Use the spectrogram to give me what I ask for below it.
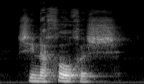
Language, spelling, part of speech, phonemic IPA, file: Dutch, synagoges, noun, /sinaˈɣoɣəs/, Nl-synagoges.ogg
- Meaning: plural of synagoge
